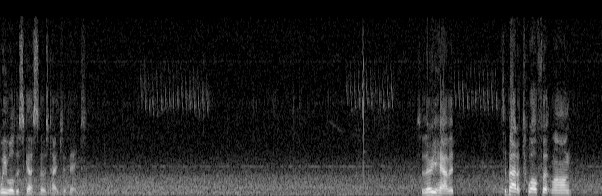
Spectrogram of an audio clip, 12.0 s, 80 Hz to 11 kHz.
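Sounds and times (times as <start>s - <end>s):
outdoor background noise: 0.0s - 12.0s
high chirping trill: 2.7s - 4.3s, 6.4s - 10.2s.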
